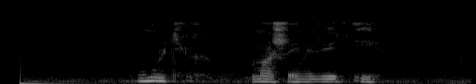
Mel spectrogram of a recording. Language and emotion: Russian, neutral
